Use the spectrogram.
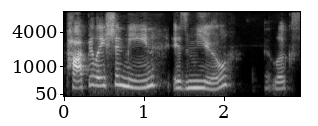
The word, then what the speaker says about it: mu: like moo cracks me up okay so that's mu that doesn't even look like a u right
